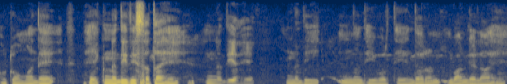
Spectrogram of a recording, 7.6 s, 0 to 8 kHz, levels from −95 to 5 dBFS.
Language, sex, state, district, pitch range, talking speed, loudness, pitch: Marathi, male, Maharashtra, Dhule, 130-145 Hz, 110 wpm, -21 LUFS, 135 Hz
